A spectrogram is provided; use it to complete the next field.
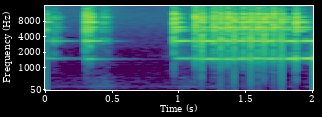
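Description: A glass is tapped twice with bright ringing tones, then a quick, steady run of clinks follows, clear, the pitched ring sustaining between taps, clinked to get the attention of a room of guests.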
